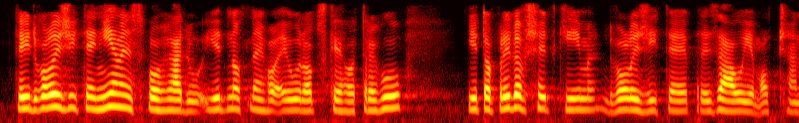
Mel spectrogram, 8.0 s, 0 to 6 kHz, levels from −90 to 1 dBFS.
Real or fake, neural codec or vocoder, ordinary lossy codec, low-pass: fake; codec, 24 kHz, 1.2 kbps, DualCodec; none; 5.4 kHz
